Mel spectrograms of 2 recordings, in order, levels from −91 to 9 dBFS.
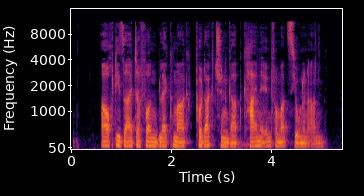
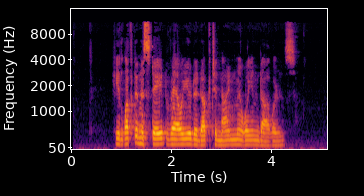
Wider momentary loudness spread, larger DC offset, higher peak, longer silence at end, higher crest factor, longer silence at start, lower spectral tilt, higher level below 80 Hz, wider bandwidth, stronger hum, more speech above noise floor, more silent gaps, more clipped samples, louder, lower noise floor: second, 5 LU vs 12 LU; neither; about the same, 0 dBFS vs 0 dBFS; second, 0.35 s vs 0.65 s; first, 22 dB vs 14 dB; second, 0.6 s vs 0.9 s; first, -6 dB/octave vs -4.5 dB/octave; first, -44 dBFS vs -54 dBFS; about the same, 11.5 kHz vs 11.5 kHz; neither; about the same, 37 dB vs 39 dB; neither; neither; second, -23 LUFS vs -14 LUFS; first, -59 dBFS vs -53 dBFS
